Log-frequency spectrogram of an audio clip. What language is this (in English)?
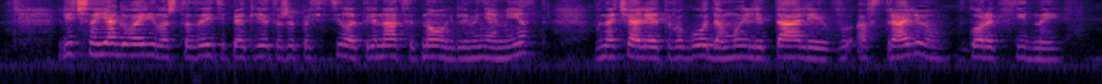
Russian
